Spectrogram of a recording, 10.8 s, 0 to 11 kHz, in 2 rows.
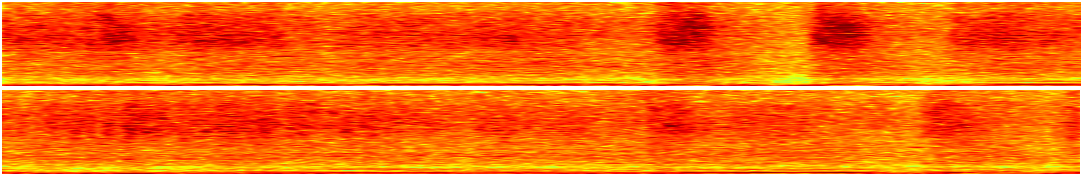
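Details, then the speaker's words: Freshly built Chevy 283 V8 first fire-up, unplugged vacuum port: engine speed hunts up and down unevenly instead of settling; rough running from big vacuum leak, better with a hand over the carburetor. "I didn't ever plug off that vacuum that's why when you saw me putting my hand over the carburetor it sounded better it had such a big vacuum leak"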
